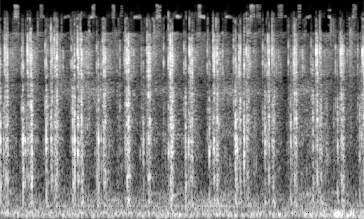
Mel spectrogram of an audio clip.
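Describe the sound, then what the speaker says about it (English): Rapid, rhythmic hissing spritzes of cleaner from a trigger spray bottle during a car oil change, about eight per second, close and fairly soft. "I'm just going to spray this down liberally"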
